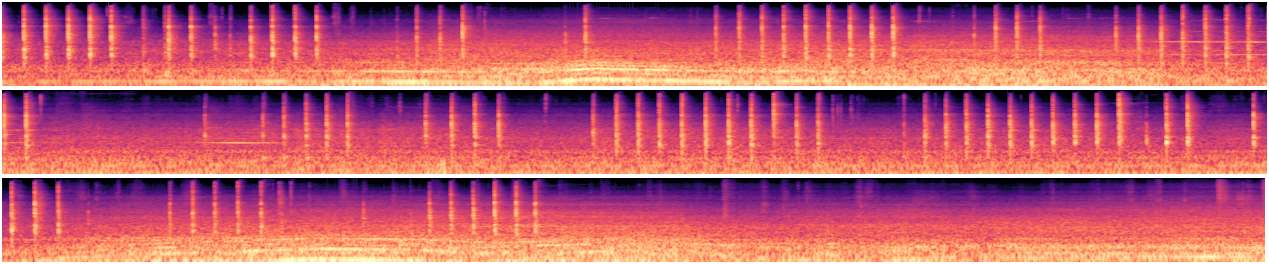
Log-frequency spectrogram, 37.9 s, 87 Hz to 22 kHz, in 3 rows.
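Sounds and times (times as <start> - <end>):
mallet tapping chisel into wood: 0.0 - 4.9, 5.6 - 6.1, 6.9 - 13.1, 14.7 - 17.8, 18.6 - 21.1, 21.7 - 26.3, 27.0 - 30.9
low engine rumble: 24.8 - 37.9.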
